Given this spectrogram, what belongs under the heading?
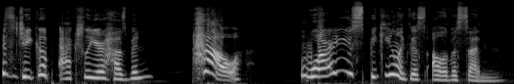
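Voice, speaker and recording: A bratty younger sister who brags and sneers, her high voice leaping all over the place, as a woman acts her out. The recording is dry and close, with no room sound. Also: wildly swooping pitch, normal speed, sharp tone, no echo, faint music behind, exaggerated voice. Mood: indignant. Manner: mocking, spiteful bragging. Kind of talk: voice drama, one performer.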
